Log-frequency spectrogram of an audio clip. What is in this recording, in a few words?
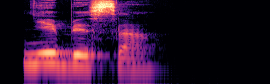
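"небеса", Komi-Zyrian, female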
